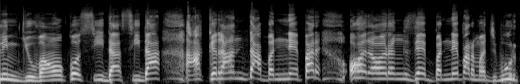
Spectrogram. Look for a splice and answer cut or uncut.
uncut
